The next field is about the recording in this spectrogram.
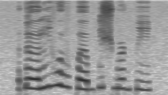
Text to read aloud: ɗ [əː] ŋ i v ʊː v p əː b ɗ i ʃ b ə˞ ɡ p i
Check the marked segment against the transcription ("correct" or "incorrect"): correct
